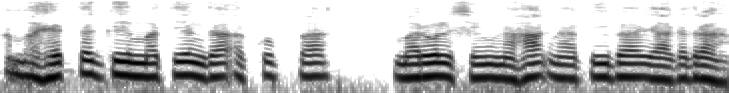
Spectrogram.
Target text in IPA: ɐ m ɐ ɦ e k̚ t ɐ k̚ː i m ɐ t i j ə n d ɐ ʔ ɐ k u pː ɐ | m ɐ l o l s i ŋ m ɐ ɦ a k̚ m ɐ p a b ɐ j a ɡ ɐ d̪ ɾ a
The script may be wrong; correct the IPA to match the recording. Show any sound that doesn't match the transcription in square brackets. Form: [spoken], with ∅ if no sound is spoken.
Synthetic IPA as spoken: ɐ m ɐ ɦ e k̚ t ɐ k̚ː i m ɐ t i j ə [ŋ] d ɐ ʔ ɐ k u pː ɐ | m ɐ [ɾ] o l s i ŋ [n] ɐ ɦ a k̚ [n] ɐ p [i] b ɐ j a ɡ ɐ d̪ ɾ a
